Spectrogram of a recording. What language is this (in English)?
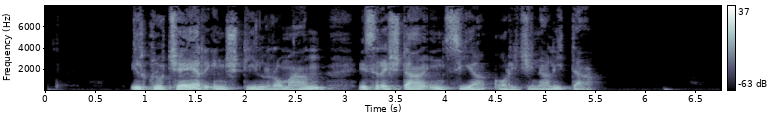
Romansh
